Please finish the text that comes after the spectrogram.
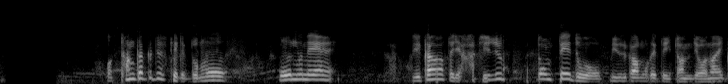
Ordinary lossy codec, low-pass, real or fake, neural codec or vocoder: none; 7.2 kHz; fake; codec, 24 kHz, 1.5 kbps, HILCodec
